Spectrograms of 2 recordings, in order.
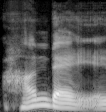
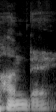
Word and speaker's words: Hyundai: These headlines are brought to you by Doral Hyundai. Doral Hyundai, choose from 1,300 new Hyundai models in inventory like Tucson, Sonata, and Palisade. Remember, when it comes to Hyundai, the great deals are at Doral Hyundai.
